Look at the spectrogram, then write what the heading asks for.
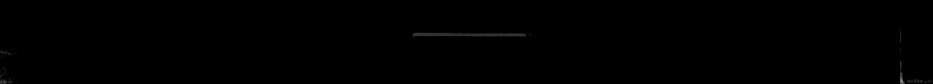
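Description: A referee's whistle is blown once for offside during a professional football match, a single sustained shrill blast of about a second, clear and alone against near silence.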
